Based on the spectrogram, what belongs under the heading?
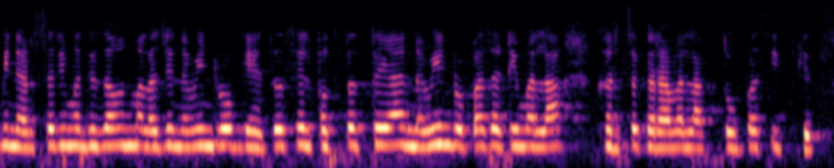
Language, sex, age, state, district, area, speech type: Marathi, female, 30-45, Maharashtra, Buldhana, rural, spontaneous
